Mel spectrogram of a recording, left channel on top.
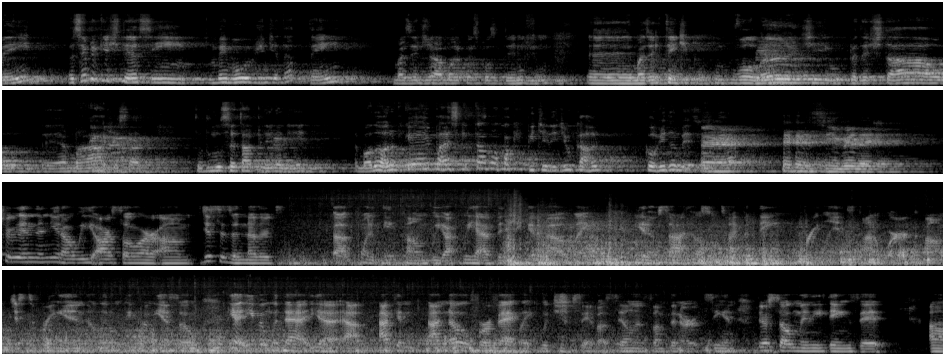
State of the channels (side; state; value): both; different; correlation 0.00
